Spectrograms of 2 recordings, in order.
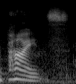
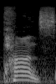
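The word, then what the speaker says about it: Pence: I cannot wait to see her debate our current vice president, Mika Pince. Or is it Paints? It's pronounced Ponce, I believe.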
